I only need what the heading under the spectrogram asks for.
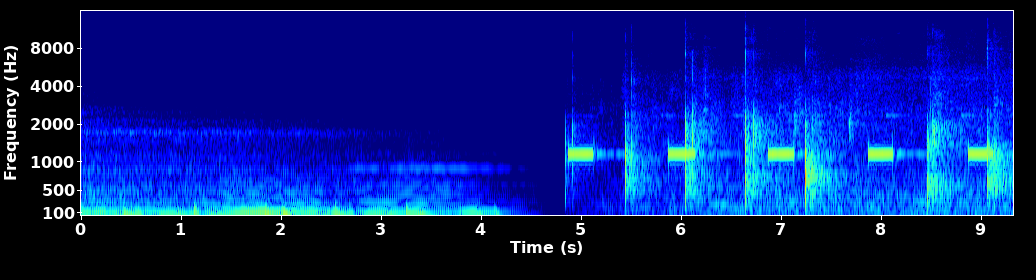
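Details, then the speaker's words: Dramatized hospital-room sound effect in a Hindi audio story: soft music fades out, then a machine monitor beeps about once a second. "के कमरे में machine की beep सुनाई दे रही थी सिद्धांत एक पल के लिए भी शांत नहीं बैठ पा रहा था"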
